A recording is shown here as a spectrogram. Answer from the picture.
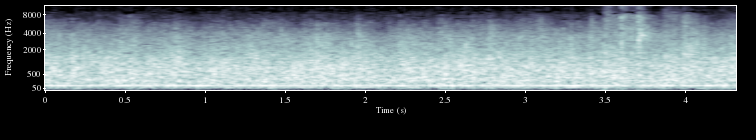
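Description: Faint steady hiss with a low steady hum underneath: quiet room tone. A faint brief rustle comes near the end.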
